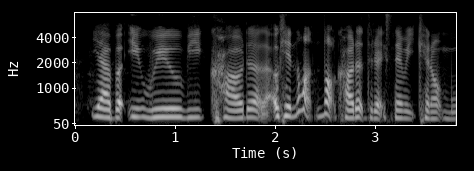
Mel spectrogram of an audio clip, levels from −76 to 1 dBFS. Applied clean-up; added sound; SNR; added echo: none; none; none; none.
